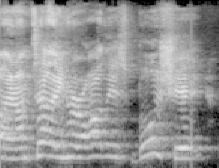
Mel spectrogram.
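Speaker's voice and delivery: normal talking voice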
